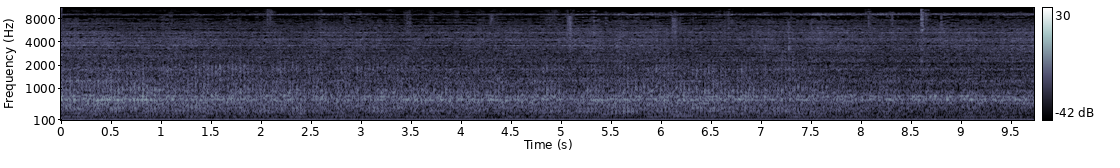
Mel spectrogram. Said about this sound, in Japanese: 海上保安庁のヘリコプターがヒューガ前方で漂流者を発見して、救出、そして、ヒューガに向けて搬送いたします。 海上保安庁のヘリコプターが負傷者を要集、護衛艦ヒューガに搬送します。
